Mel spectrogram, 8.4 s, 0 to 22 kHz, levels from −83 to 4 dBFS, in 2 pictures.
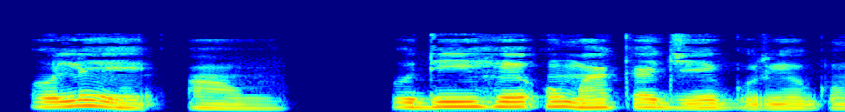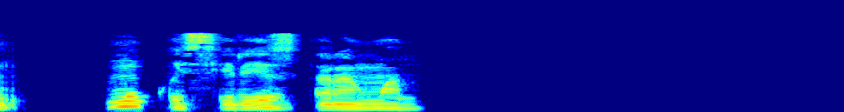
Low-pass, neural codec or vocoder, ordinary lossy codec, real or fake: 7.2 kHz; none; MP3, 32 kbps; real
